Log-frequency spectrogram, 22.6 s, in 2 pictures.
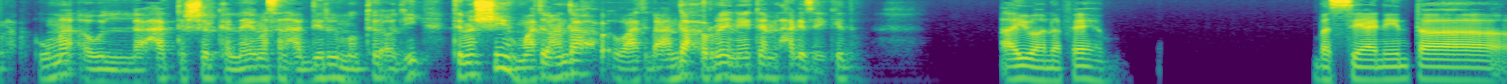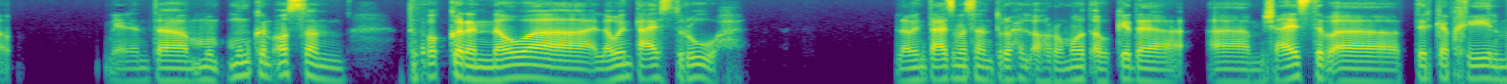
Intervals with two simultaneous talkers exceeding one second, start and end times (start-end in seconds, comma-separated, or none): none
